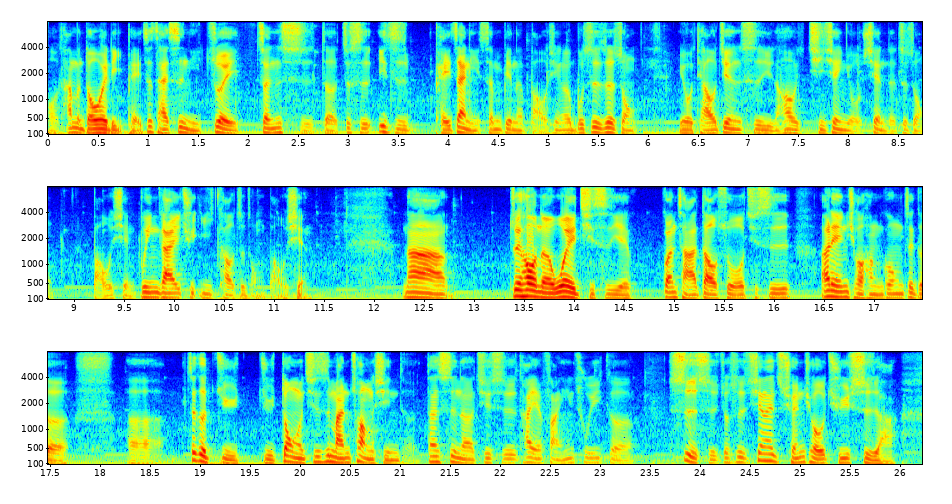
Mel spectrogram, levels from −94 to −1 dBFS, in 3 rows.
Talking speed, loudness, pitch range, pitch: 260 characters per minute, -18 LUFS, 95-120 Hz, 105 Hz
